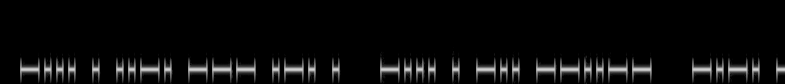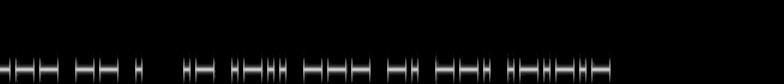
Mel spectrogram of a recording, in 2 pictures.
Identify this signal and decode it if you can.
Morse code, heard as a keyed tone, about 20 wpm, 700 Hz. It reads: BEFORE BED, COME ALONG.
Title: Sentences from Top 1600 Words 20wpm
